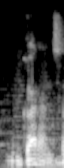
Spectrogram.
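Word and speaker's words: Göransson: ok, entonces en otras noticias ya se confirmó que Ludwig Gorrach, eh, nunca sé pronunciar su apellido, ¿es Goranson? ¿O Goranson? Goranson.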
